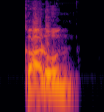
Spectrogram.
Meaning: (conjunction) because; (noun) reason, cause, motive, purpose
- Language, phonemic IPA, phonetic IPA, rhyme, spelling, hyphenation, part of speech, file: Bengali, /ka.ron/, [ˈka.ron], -aron, কারণ, কা‧র‧ণ, conjunction / noun, LL-Q9610 (ben)-কারণ.wav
